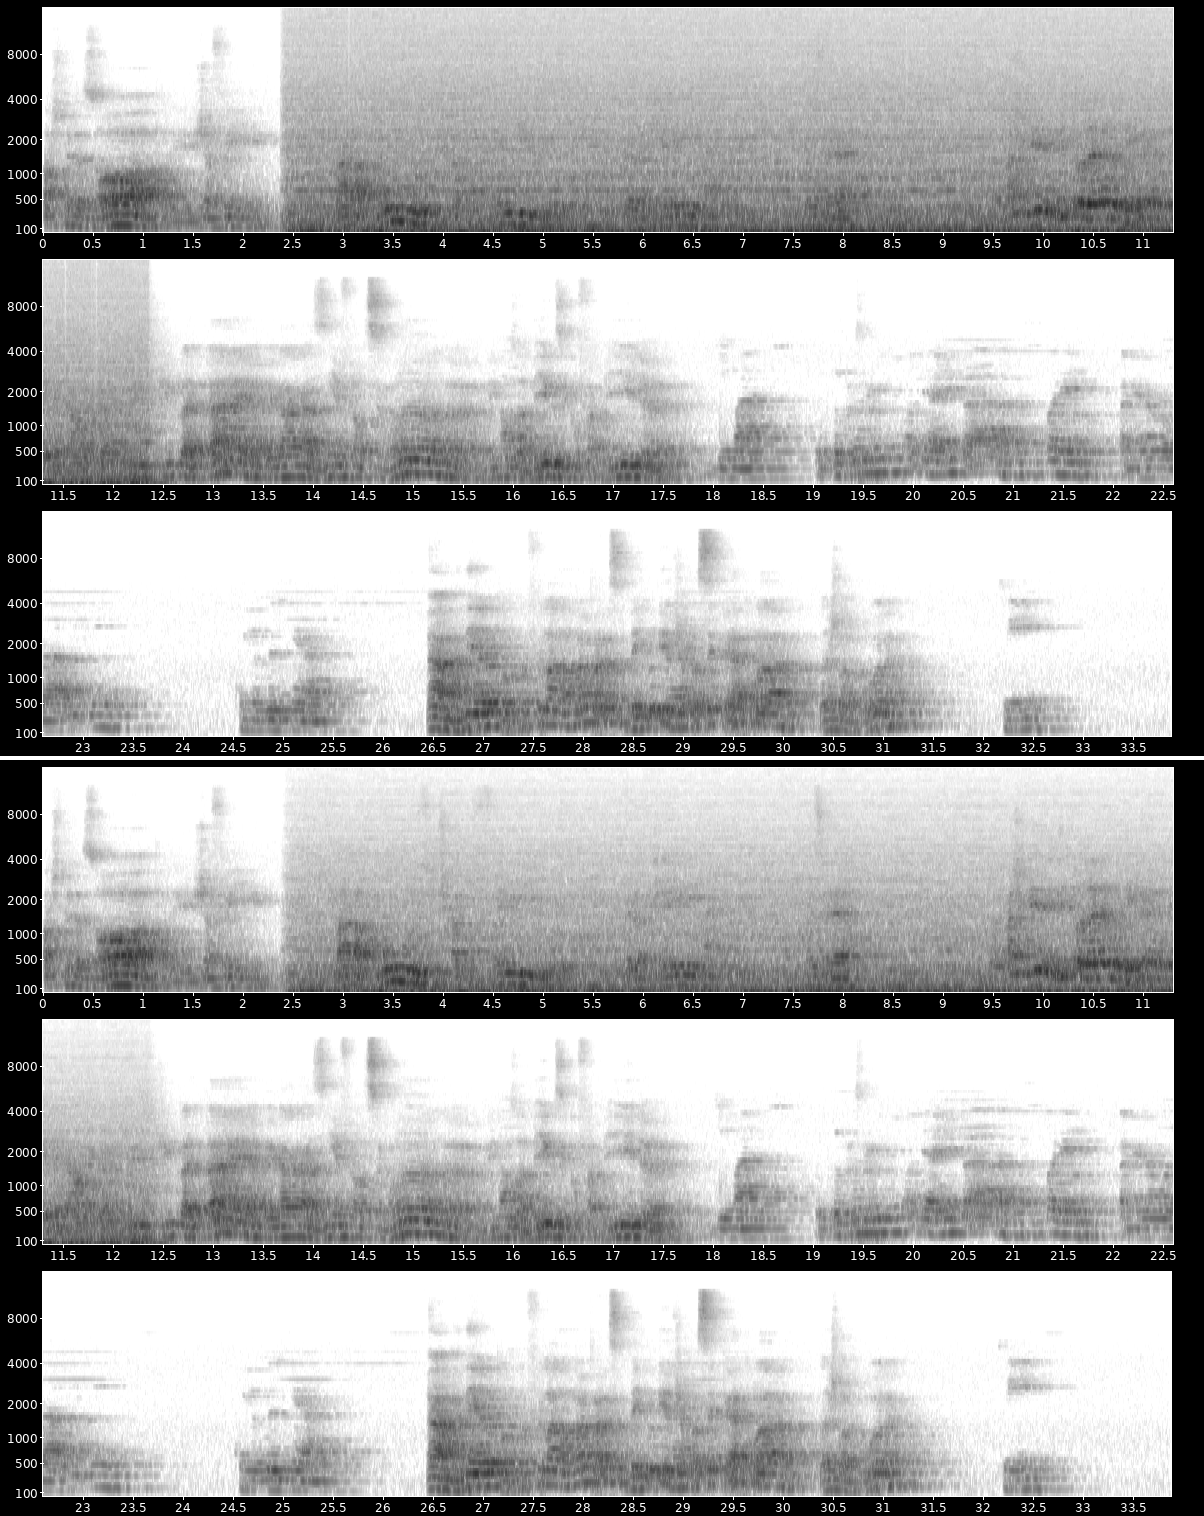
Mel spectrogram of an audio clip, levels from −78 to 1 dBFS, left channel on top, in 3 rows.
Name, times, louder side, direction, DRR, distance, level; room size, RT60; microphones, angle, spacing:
voice 1, 0.0-2.2 2.9-5.5 5.7-6.7 7.6-8.1 9.5-17.6 26.4-30.1 30.4-31.1, equal, 15° right, -8 dB, 0.6 m, -26 dB
sound 1, 2.4-12.4, left 2 dB, 90° left, 0.4 m, -23 dB
voice 2, 5.9-6.8 9.5-10.2 13.0-13.2 15.8-16.4 17.9-18.5 19.0-21.7 22.1-23.4 24.6-25.4 28.8-29.1 32.2-32.5, right 1 dB, 75° right, -7 dB, 1.1 m, -35 dB
3.5 x 2.1 x 3.8 m, 1.3 s
head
